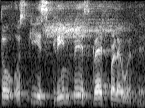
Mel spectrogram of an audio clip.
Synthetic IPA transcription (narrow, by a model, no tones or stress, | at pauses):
t̪oʔʊskiskɾiːnpeɪskɾɛːt͡ʃpɐɽ̤eɦʊet̪ʰḛː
